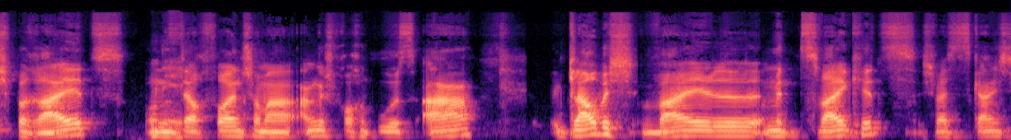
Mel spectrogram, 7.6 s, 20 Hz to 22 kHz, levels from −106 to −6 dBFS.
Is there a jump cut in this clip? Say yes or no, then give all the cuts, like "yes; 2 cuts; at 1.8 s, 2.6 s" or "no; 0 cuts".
yes; 5 cuts; at 1.4 s, 3.9 s, 4.8 s, 5.7 s, 6.4 s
